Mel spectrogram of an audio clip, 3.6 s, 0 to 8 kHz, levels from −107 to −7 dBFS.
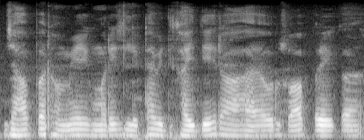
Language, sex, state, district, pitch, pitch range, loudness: Hindi, male, Haryana, Rohtak, 110 Hz, 110-115 Hz, -17 LUFS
